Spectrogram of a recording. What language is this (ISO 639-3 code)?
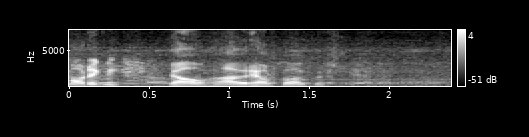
isl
